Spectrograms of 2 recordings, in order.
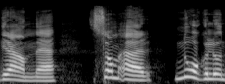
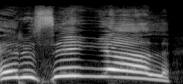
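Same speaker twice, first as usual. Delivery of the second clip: mock calling out, high shout, single drawn-out; 7 semitones higher than usual. Retelling how a woman called to a guy across the courtyard, retelling a shout across courtyard. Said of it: "Alltså skriker typ så här".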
